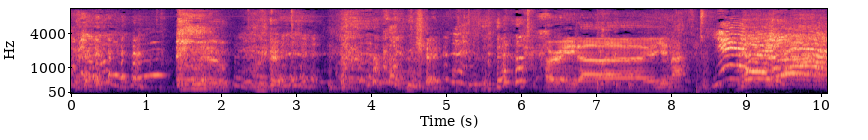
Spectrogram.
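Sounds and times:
people laughing: 0:00.0 - 0:01.4, 0:02.2 - 0:06.4.

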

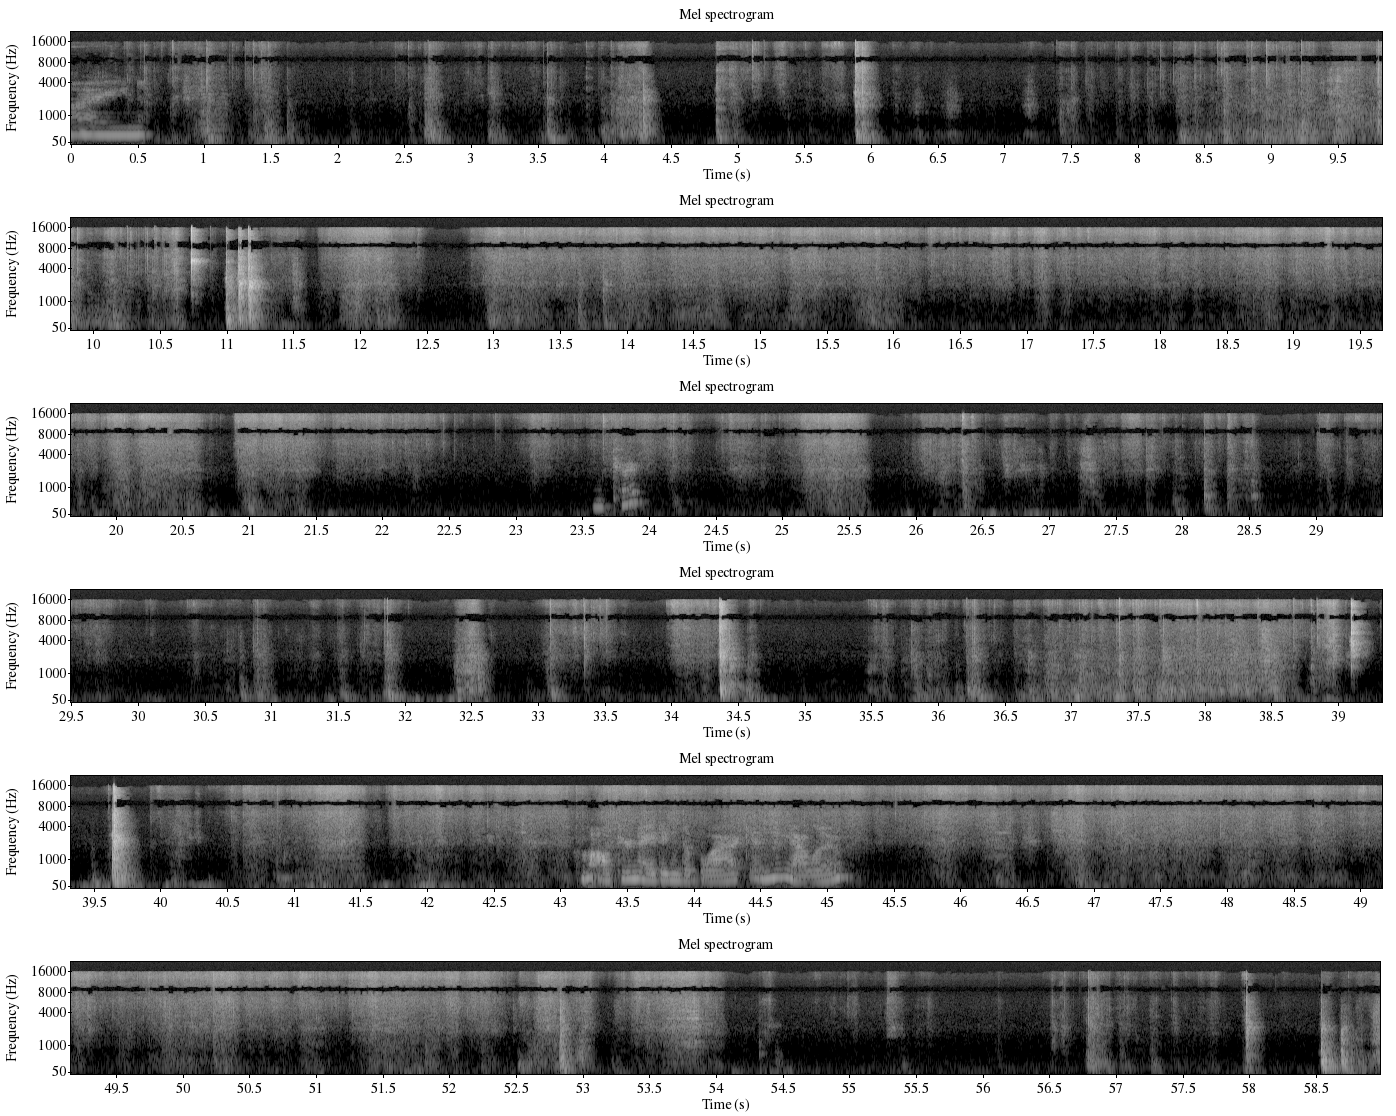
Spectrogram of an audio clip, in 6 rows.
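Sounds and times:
plastic mesh rustling and crinkling: 0:11.6 - 0:28.4, 0:40.0 - 0:55.6.

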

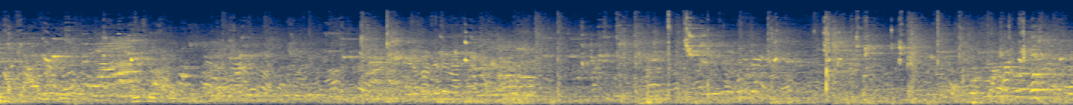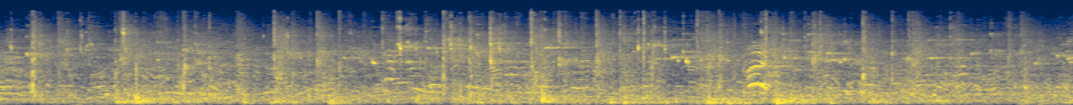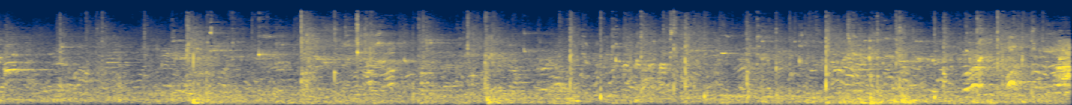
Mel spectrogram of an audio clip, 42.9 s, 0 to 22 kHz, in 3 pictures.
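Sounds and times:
indistinct chatter: 0:00.0 - 0:42.9.

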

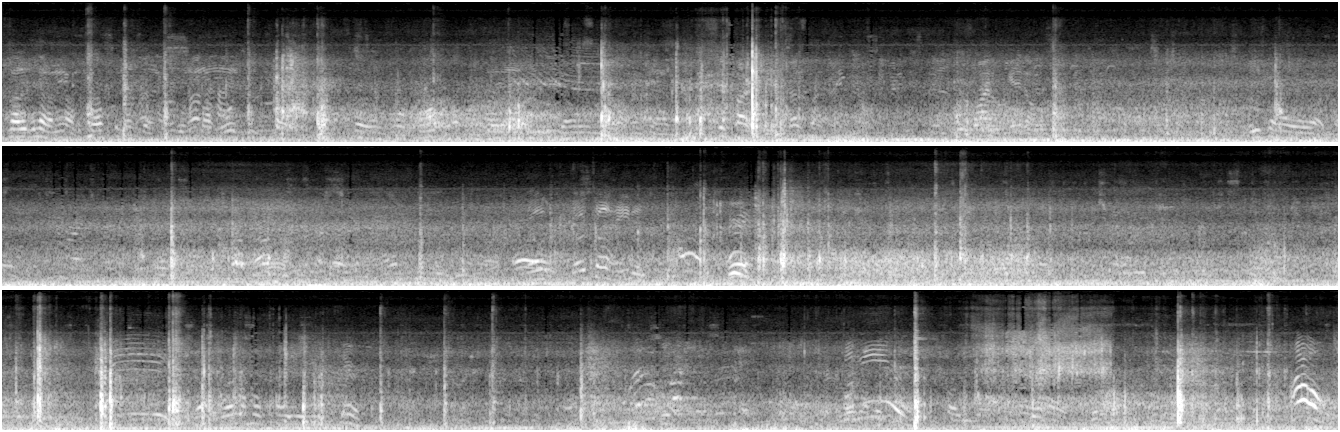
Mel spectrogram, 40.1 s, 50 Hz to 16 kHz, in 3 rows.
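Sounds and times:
skateboard wheels rolling on concrete: 0:00.0 - 0:40.0
skateboard clacks and impacts: 0:20.0 - 0:23.8, 0:26.8 - 0:31.8, 0:38.1 - 0:39.6.

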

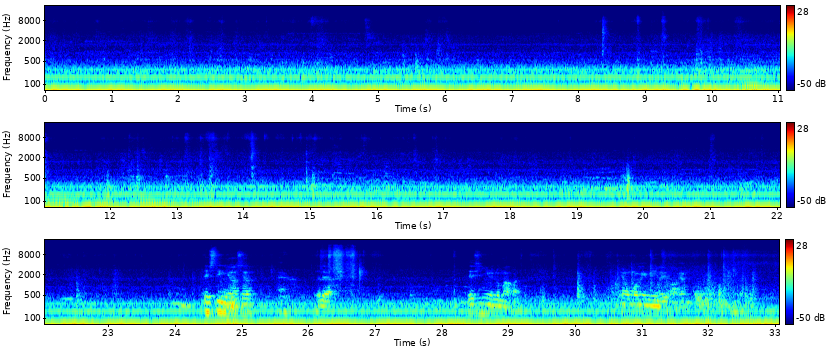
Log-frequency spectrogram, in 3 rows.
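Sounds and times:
air conditioner humming: 0:00.0 - 0:33.0.

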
